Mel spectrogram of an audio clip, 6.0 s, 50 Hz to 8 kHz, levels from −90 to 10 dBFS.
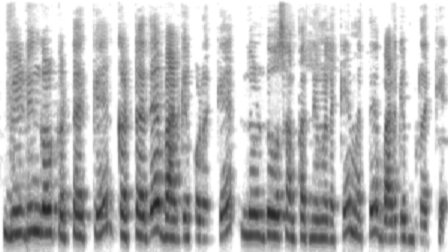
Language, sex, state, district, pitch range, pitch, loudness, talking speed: Kannada, male, Karnataka, Mysore, 225-270 Hz, 245 Hz, -16 LUFS, 120 wpm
